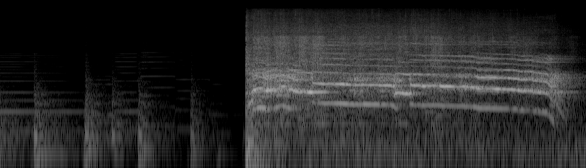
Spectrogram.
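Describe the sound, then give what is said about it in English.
A man lets out a long, loud, strained scream that holds for about four seconds and then breaks off, coming after a few short muffled knocks and grunts. “Yeah, that screaming idiot's me.”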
